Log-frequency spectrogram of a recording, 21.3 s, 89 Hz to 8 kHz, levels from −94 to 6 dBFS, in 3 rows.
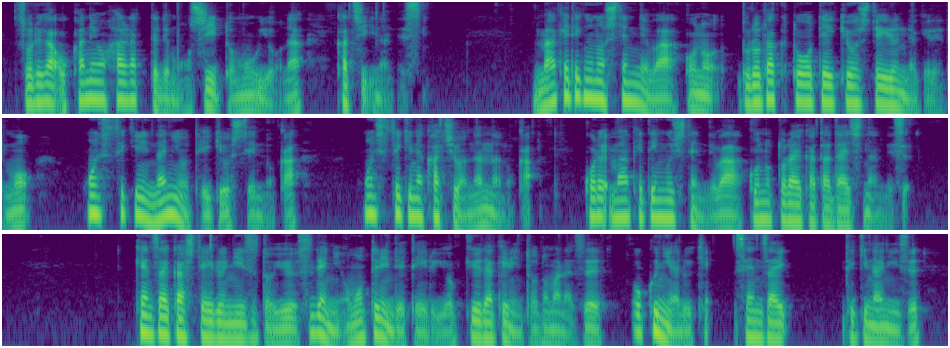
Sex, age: male, 20-39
